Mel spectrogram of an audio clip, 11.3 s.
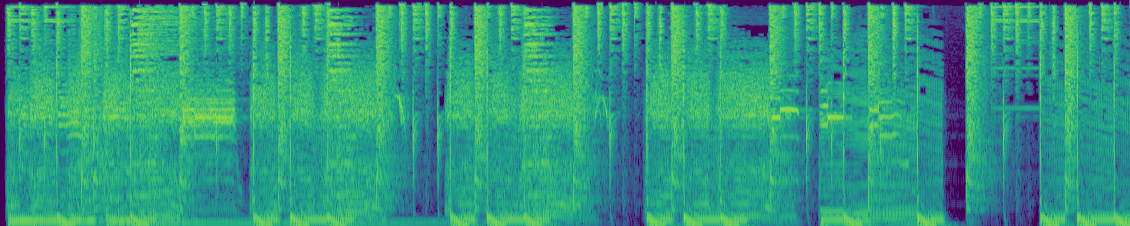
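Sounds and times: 
instrumental music: 0:00.1 - 0:11.2.

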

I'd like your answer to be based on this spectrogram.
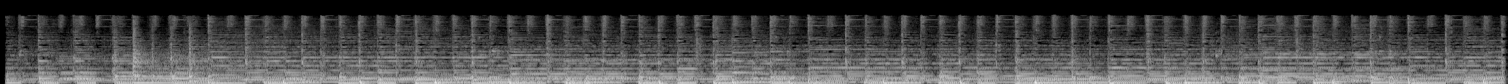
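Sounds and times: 
instrumental bossa nova music: 0:00.1 - 0:15.0.

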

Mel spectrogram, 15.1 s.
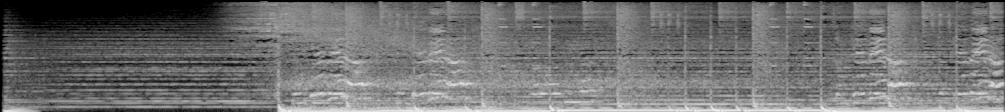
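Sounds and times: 
backing track: 0:00.0 - 0:15.0
backing vocals: 0:04.2 - 0:15.0.

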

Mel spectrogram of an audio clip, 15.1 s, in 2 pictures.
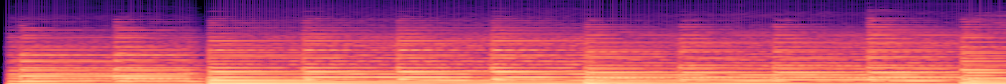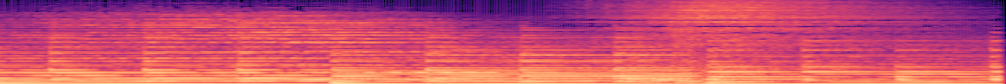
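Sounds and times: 
instrumental backing track: 0:00.1 - 0:15.0.

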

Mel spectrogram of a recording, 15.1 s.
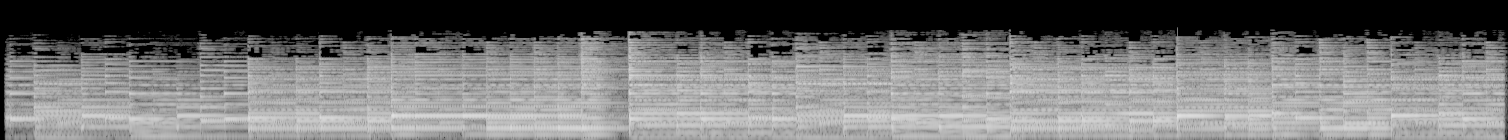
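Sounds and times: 
acoustic instrumental music: 0:00.1 - 0:15.0.

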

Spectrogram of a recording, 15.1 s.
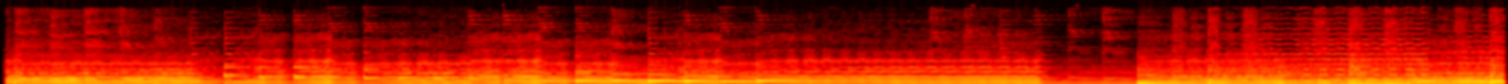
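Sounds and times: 
J-pop instrumental track: 0:00.0 - 0:15.0.

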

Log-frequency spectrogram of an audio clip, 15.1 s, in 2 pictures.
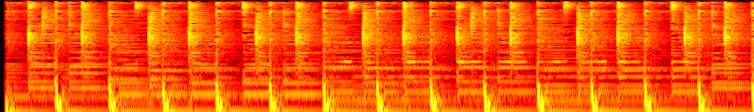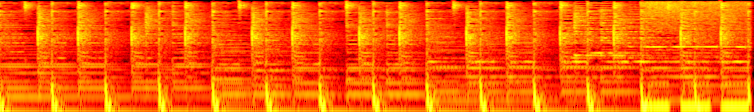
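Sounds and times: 
instrumental music: 0:00.1 - 0:15.0.

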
